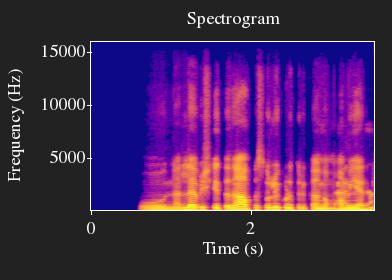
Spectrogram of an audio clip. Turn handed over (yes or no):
yes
